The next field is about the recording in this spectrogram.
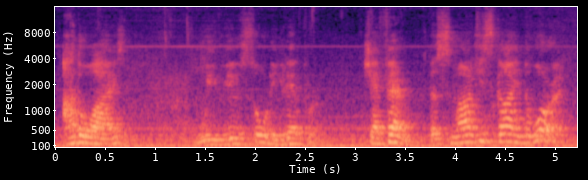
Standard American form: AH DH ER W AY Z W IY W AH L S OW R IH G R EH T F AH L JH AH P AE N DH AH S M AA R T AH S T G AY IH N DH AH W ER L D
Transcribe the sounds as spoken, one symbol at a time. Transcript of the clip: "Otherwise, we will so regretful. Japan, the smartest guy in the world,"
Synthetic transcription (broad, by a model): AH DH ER W AY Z W IY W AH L S OW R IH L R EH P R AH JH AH F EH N DH AH S M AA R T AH S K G AY IH N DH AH W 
